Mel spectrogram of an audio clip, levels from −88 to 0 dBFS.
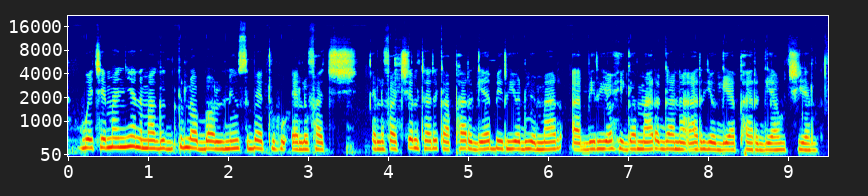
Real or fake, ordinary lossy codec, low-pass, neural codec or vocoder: real; none; 19.8 kHz; none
